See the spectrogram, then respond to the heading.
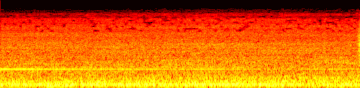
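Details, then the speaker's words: Furnace after replacing the transformer, control board, blower motor and capacitor, with no board error codes: a steady, even low hum of burners and blower with a faint constant tone, no surging or clatter; normal furnace operation. "It's loving it. Everything's working great."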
